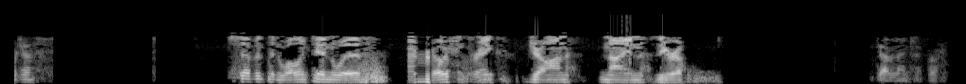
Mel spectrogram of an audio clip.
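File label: Incident Tac 3, Scanner audio recording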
